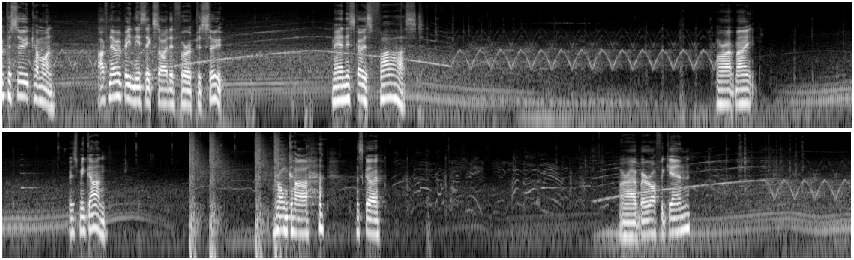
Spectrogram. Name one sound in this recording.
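A police siren wails and yelps in bursts.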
